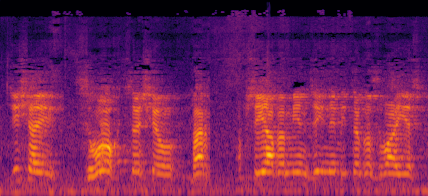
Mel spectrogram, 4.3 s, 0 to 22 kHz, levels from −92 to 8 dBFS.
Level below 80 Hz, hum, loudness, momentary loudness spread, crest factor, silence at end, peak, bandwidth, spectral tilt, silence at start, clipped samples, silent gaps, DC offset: -46 dBFS; none; -17 LUFS; 9 LU; 18 dB; 0 s; 0 dBFS; 18 kHz; -3 dB/octave; 0 s; under 0.1%; none; under 0.1%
